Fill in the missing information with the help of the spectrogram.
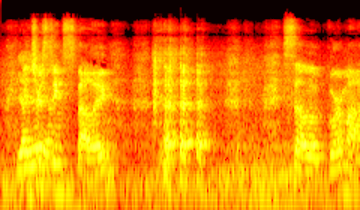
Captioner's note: giggles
